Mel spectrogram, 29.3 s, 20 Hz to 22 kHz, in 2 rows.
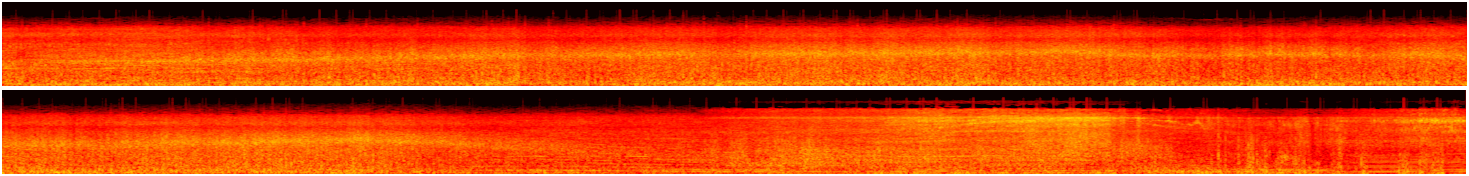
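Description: Honda Grom's 125 cc single-cylinder four-stroke engine at racing pace, heard onboard under heavy wind rush. Twice near the end the revs drop and climb again as the throttle is closed and reopened through corners.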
